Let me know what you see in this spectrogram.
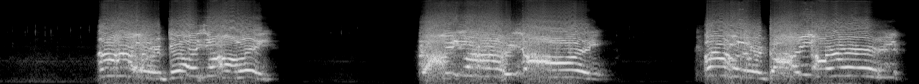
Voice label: the man said can i, screaming

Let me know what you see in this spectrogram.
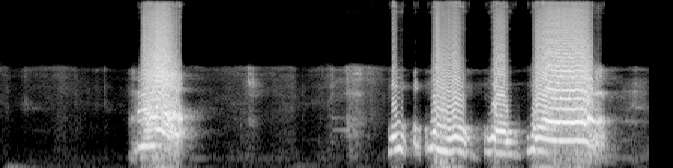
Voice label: male sound say, oh no

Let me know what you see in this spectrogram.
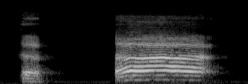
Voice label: serious man afraid sound; anxiety

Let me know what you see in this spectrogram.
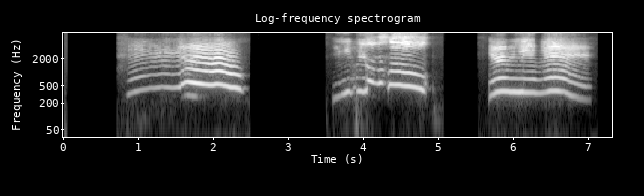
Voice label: a young kid saying wow; children's sounds

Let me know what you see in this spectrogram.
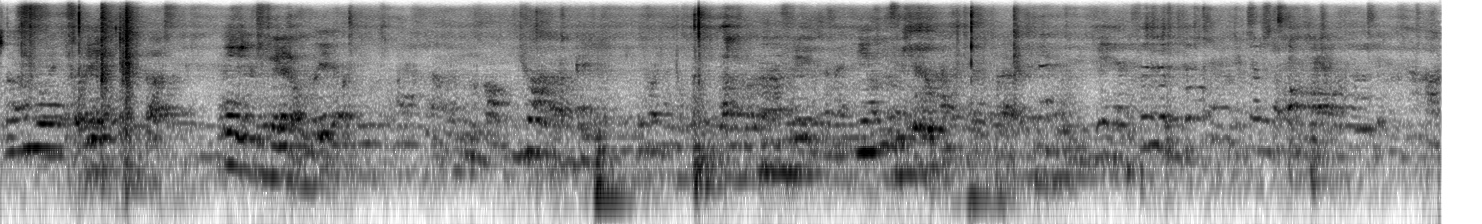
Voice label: french reception sounds i, human voices

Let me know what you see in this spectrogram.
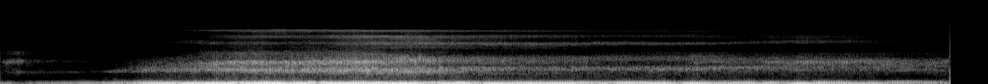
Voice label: demonic voice deep and

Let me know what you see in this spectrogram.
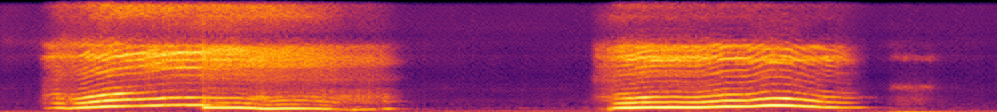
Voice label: a soft and cute female, character

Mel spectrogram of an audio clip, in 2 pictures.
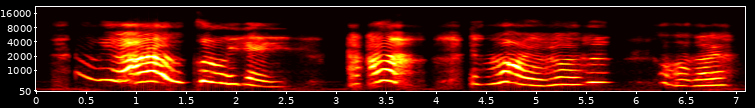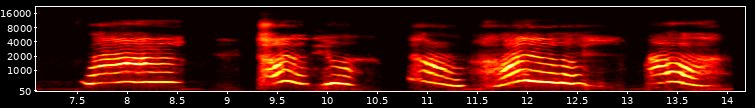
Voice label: anime girl say wow; character voice; anime lolli girl

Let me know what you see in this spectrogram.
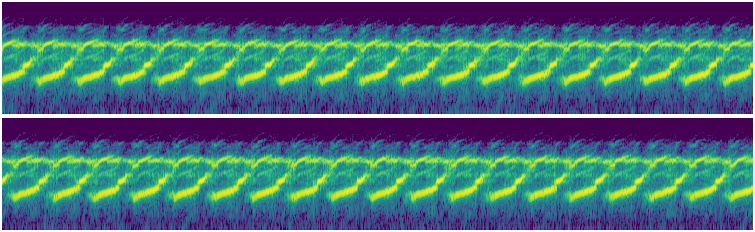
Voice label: a man explains how a; human speech

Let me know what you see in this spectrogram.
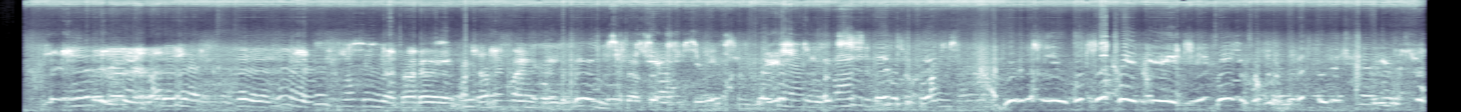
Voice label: aliens voices; aliens voices from nibiru

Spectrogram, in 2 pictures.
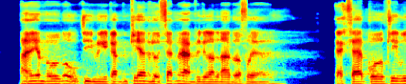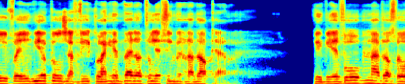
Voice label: year 10000 ad future, language

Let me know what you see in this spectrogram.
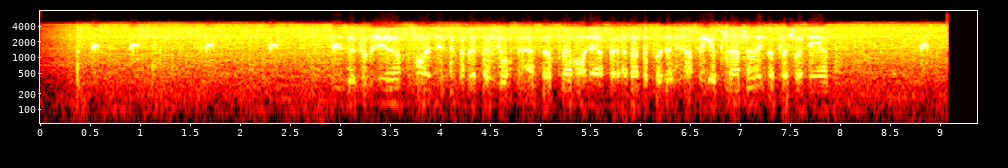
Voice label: radio communication milit, ww2

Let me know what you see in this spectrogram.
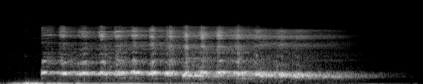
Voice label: horror low voice short la; kids

